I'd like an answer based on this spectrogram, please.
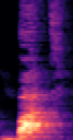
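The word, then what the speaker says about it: בַּת: que eu vou pronunciar isso aqui eu vou pronunciar bate e o que que significa Bat Bat significa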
